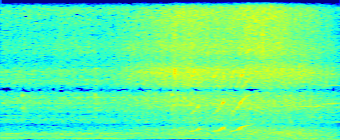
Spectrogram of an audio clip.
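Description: Vehicle engine idling with a steady low hum over background noise, with three short rising chirps in quick succession a little past halfway.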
